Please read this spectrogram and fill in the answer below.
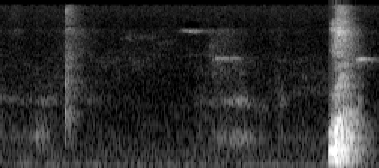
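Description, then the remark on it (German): A dog named Blue gives one short, loud bark near the end, preceded by a few faint, scattered sounds and quiet stretches. “Blue, hör auf zu bellen.”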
